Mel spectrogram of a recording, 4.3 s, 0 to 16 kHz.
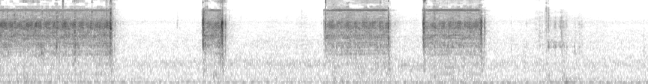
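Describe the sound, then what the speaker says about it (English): A ratcheting socket wrench works a 10mm bolt on a Honda Odyssey alternator, giving several short bursts of fast clicking, close and fairly quiet, separated by brief pauses. "So now I'm gonna take the 10mm right here off."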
